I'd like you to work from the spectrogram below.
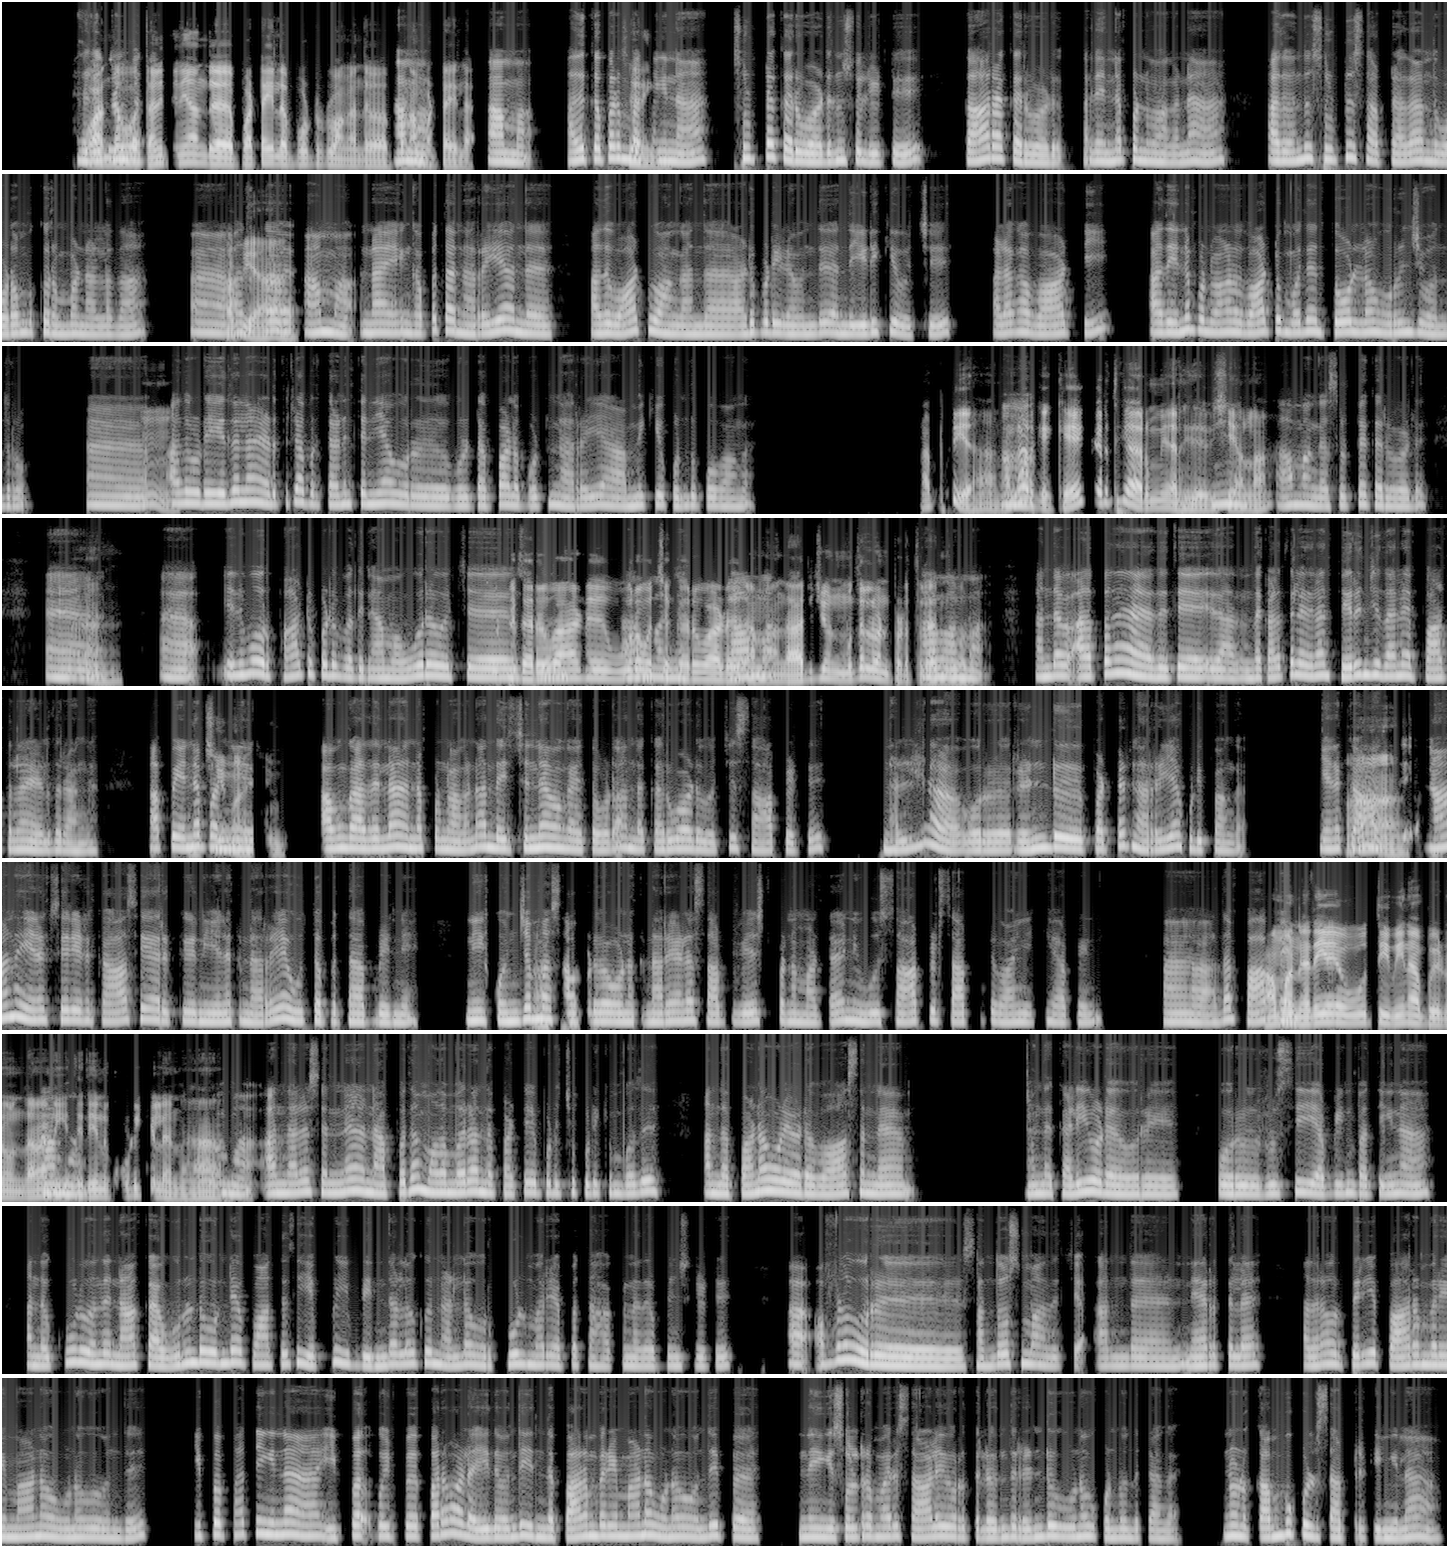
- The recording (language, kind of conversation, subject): Tamil, podcast, பழைய பாட்டி மற்றும் தாத்தாவின் பாரம்பரிய சமையல் குறிப்புகளை நீங்கள் இன்னும் பயன்படுத்துகிறீர்களா?
- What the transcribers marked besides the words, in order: surprised: "அப்படியா?"; other noise; singing: "சுட்ட கருவாடு, ஊற வச்ச கருவாடு"; drawn out: "ஒரு"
